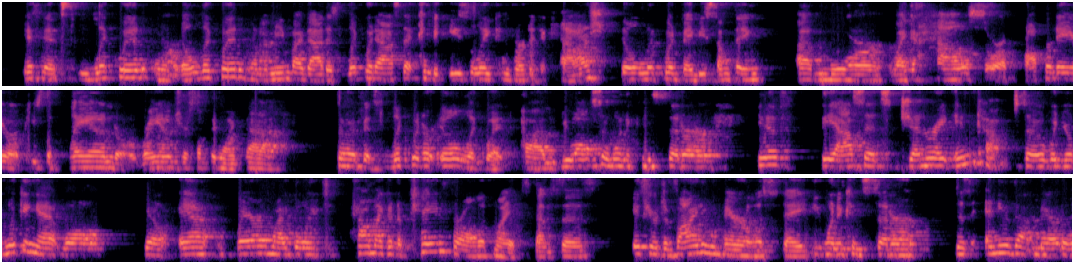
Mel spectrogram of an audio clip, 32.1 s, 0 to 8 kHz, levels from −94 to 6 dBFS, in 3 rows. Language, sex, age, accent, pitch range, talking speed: English, female, 50-69, American, 165-205 Hz, 185 wpm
